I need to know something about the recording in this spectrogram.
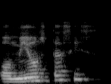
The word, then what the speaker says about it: homeostasis: Fíjense que homeostasis en castellano tiene acento en la O, por lo tanto es homeostasis.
